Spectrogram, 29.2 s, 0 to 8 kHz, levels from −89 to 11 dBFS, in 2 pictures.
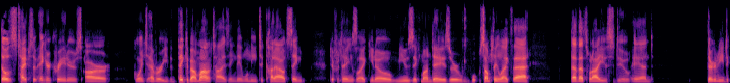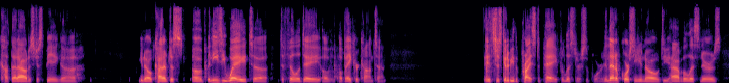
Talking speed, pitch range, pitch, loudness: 190 wpm, 100-120 Hz, 110 Hz, -21 LUFS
